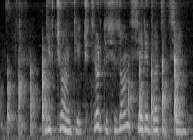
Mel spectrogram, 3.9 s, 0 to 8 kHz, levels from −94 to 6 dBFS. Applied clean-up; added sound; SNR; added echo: none; Knock; 3 dB; reverberation time 2.2 s.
